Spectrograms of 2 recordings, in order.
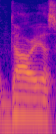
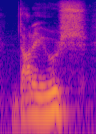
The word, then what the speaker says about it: Darius: So Darius, or Dariush, as his name would be more correctly pronounced, the third.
